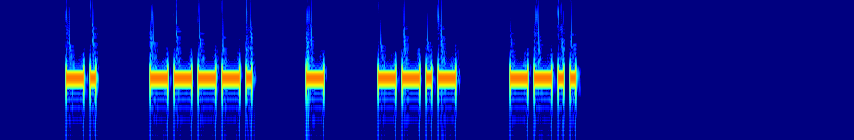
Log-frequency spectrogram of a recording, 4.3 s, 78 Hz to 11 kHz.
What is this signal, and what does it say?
Morse code, heard as a keyed tone, about 40 wpm, spaced as for 23 wpm, 700 Hz. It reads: N9TQZ
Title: USA Call Signs - 5 Characters - 3x Character Spacing - 40wpm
